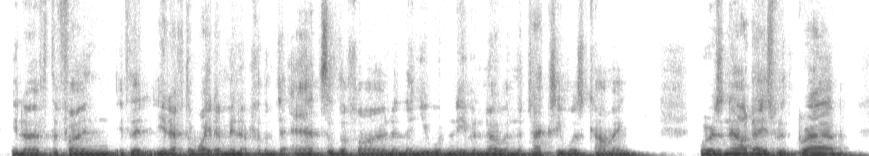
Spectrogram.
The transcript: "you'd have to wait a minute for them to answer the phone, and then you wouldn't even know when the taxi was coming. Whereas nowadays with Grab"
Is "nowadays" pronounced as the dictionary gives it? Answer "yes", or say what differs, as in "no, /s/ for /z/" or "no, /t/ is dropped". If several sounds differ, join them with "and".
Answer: yes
